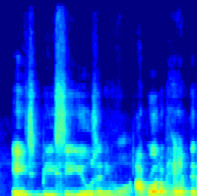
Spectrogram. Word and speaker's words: HBCU: And the ones that are not ran raggedy, they don't do business with HCBU with H. I got y'all got me saying it wrong. HBCU anymore.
